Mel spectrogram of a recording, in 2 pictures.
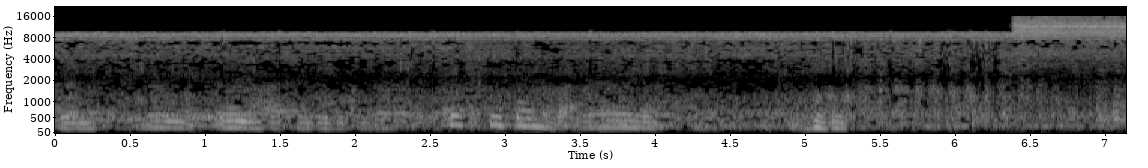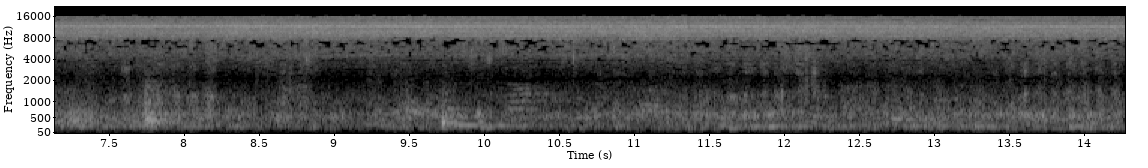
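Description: Low, indistinct talking in the first half. About six seconds in, a steady high hiss starts abruptly and runs on under occasional faint voices.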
